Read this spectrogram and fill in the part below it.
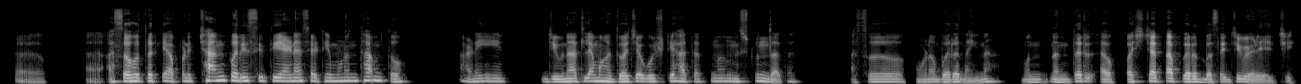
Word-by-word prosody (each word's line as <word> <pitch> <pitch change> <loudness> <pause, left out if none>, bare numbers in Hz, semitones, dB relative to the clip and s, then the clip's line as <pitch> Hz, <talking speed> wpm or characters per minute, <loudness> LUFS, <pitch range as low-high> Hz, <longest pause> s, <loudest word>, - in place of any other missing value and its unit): अ, - - -11 0.6
अ, - - -13
असं 125 +4 +4
होतं 155 0 +4
की 165 - 0
आपण 150 +1 -1
छान 180 +1 +6
परिस्थिती 165 -1 +3
येण्यासाठी 155 0 +2
म्हणून 160 +1 +1
थांबतो 180 -8 +1 0.7
आणि 140 +1 -3 0.5
जीवनातल्या 135 +4 +2
महत्वाच्या 140 -1 +2
गोष्टी 140 +1 -1
हातातनं 140 +1 -3
निसटून 130 +2 -3
जातात. 115 +4 -4 0.5
असं 120 +2 -3
होणं 115 +2 -3
बरं 115 +1 +1
नाही 85 -5 -5
ना, 120 +4 -3 0.3
मग 115 +1 -4
नंतर 120 +5 0
अ, 115 - +1 0.2
पश्चात्ताप 140 +4 +3
करत 125 -1 +4
बसायची 110 +3 -2
वेळ 100 -6 +1
यायची. 85 -3 -8
135 Hz, 145 wpm, -24 LUFS, 120-155 Hz, 0.7 s, छान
